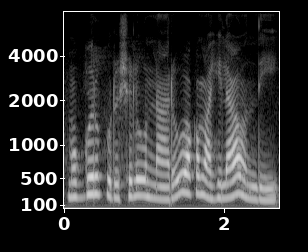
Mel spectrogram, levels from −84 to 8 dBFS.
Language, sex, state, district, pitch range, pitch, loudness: Telugu, female, Telangana, Hyderabad, 200-260 Hz, 230 Hz, -15 LUFS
